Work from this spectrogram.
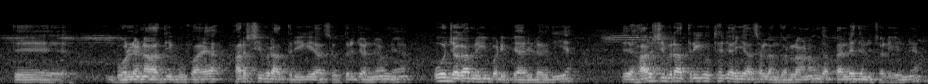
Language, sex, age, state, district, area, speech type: Dogri, male, 45-60, Jammu and Kashmir, Jammu, urban, spontaneous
